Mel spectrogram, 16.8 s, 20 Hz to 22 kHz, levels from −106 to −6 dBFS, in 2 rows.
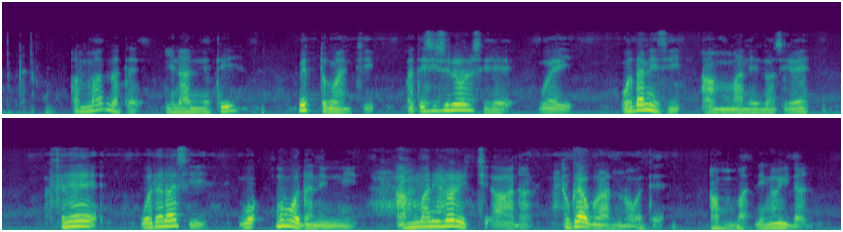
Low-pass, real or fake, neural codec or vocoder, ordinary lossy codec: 7.2 kHz; fake; codec, 16 kHz, 4 kbps, FunCodec, trained on LibriTTS, 50 frames a second; MP3, 96 kbps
